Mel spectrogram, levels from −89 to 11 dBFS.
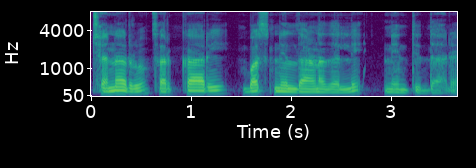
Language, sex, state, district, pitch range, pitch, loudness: Kannada, male, Karnataka, Bellary, 95-115 Hz, 100 Hz, -17 LUFS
